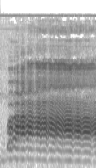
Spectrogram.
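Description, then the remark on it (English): A single sheep bleats, a loud, wavering baa held for over a second with a quavering tremble throughout, and no voices around it. “That makes four sheep.”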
